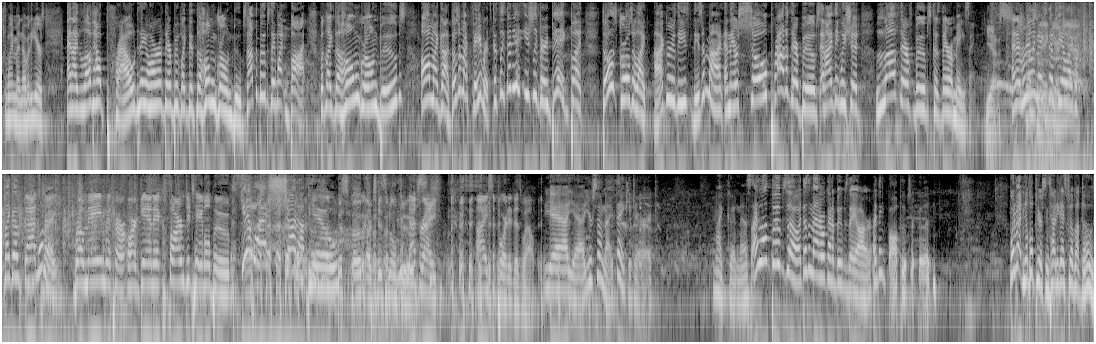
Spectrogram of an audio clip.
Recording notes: Live in Seattle. In our joint Seattle live show. Live during Seattle Pride.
